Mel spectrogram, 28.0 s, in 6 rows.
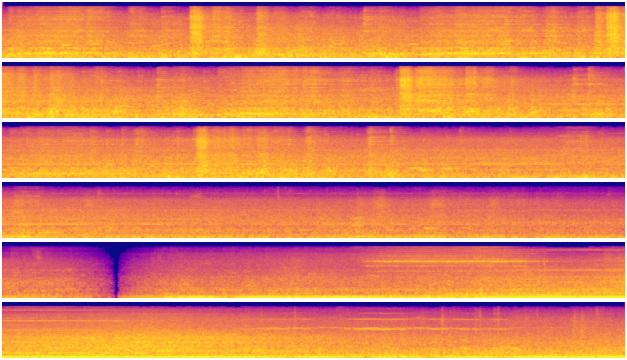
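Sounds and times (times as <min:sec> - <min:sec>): wheels clacking on track: 0:00.0 - 0:14.9
train rumble: 0:00.0 - 0:28.0.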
